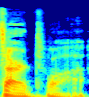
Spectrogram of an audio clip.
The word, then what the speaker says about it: Artois: Am I saying that right? Artois. Artois? – I don't know. – It's Artois.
